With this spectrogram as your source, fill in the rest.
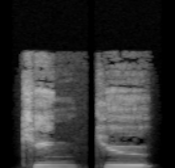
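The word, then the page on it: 緊急: Japanese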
